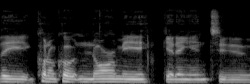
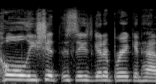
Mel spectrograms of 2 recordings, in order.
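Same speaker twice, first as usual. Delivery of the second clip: put-on panicked voice, pitched higher; 8 semitones higher, 3 dB louder than usual. Retelling Buckley hearing the Jeep creak: imitating Buckley freaking out. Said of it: "He's just, like, freaking out".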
